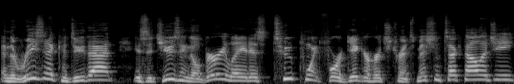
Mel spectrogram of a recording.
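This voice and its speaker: A man talks at a very fast pace in an enthusiastic tone. His intonation is lively, and the background is quiet. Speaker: tech product reviewer. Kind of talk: product review. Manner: loud.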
